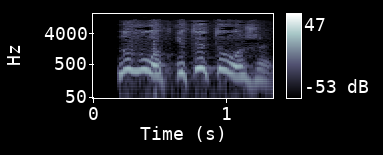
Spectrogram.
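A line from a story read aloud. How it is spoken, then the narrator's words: Sudden sharp anger. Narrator (Russian): неожиданно резко вдруг произнес он, сердито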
